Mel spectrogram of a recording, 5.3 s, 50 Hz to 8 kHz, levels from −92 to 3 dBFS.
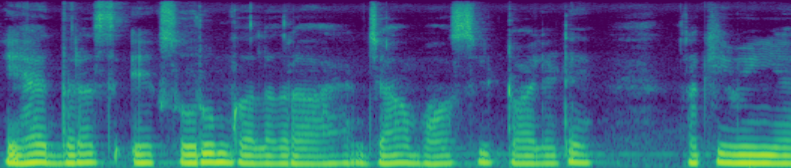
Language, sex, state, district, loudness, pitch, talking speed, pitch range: Hindi, male, Uttar Pradesh, Lalitpur, -16 LUFS, 145 Hz, 170 wpm, 135-150 Hz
